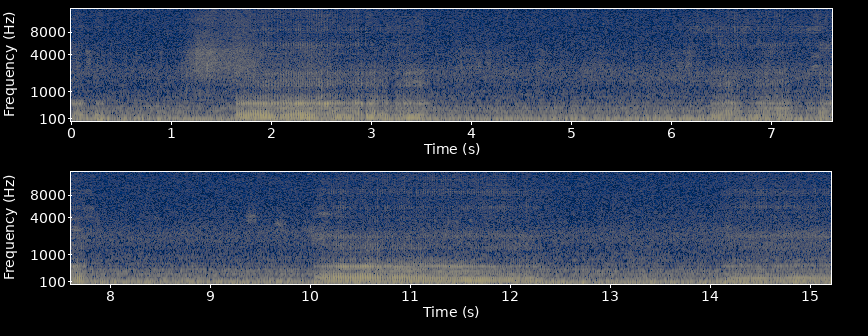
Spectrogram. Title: Roncando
